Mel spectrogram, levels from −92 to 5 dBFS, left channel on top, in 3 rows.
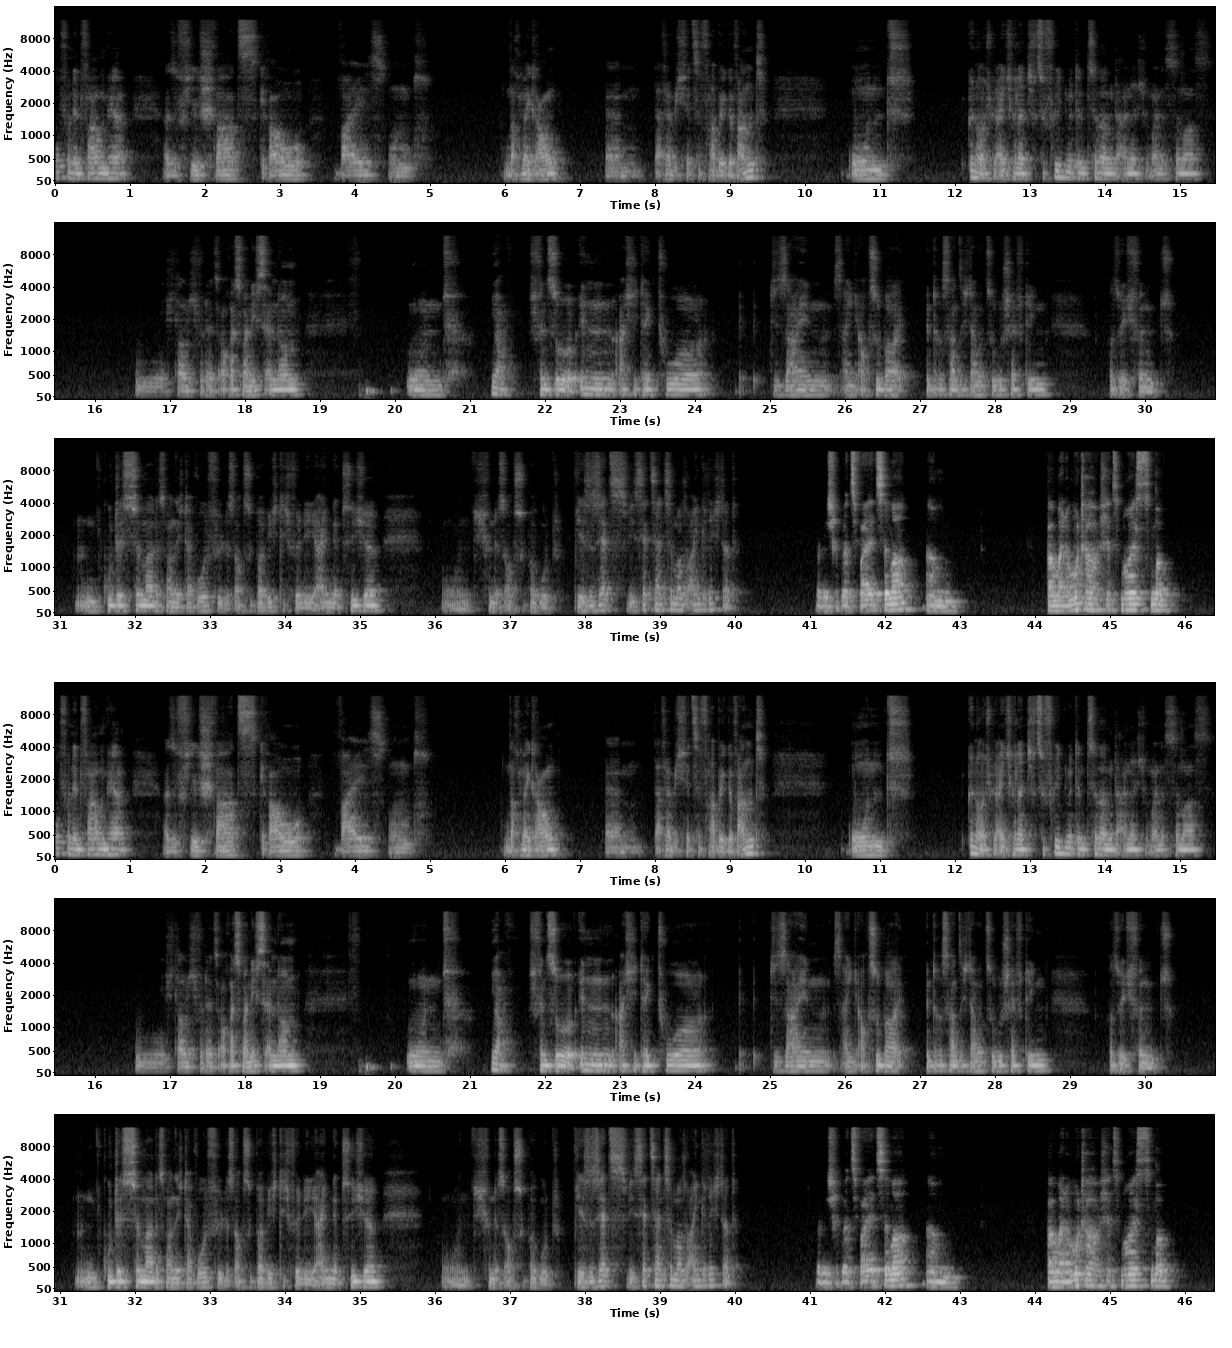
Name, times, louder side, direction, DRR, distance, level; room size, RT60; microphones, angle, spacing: voice 1, 0.0-3.4 3.7-5.0 6.0-6.8 7.3-10.1 10.6-11.4 12.2-15.4 16.5-18.9 19.6-19.7 20.1-20.9 21.3-24.2 25.0-29.1 29.5-30.3 31.2-35.8 36.1-40.0, right 3 dB, 25° right, 0.3 m, -32 dB
voice 2, 41.1-42.3 42.5-42.9 44.2-45.7, left 1 dB, 40° left, 0.7 m, -25 dB
3.3 x 2.5 x 3.9 m
head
